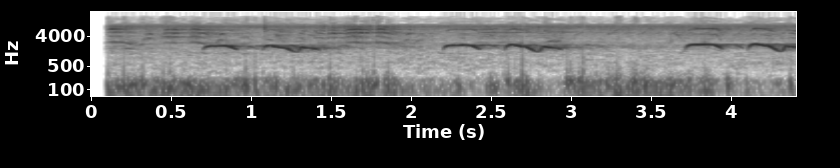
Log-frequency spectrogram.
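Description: Common hawk-cuckoo giving loud whistled phrases, each a rising then dipping note around two kilohertz, repeated in pairs about every second, over a steady low rumble of background noise.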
